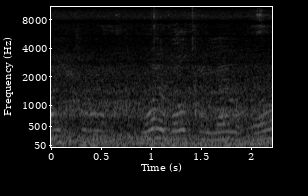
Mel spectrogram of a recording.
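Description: A person speaking, over steady low outdoor background noise.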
